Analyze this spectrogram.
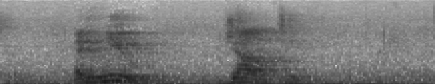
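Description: A young man speaks softly, heard from a distance in a large room.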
